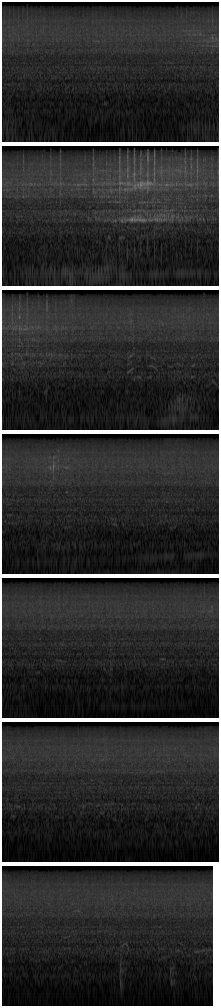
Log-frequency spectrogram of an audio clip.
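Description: Steady low rumble of idling vehicle engines, a little louder in the first ten seconds and then even.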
